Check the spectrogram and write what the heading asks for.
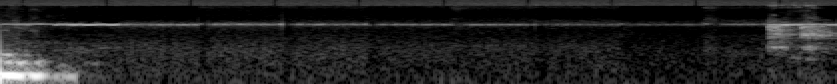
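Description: A woman's drawn-out hesitation 'eh' trailing off in the first half-second, then near silence with a faint steady high-pitched whine and a brief soft noise near the end.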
